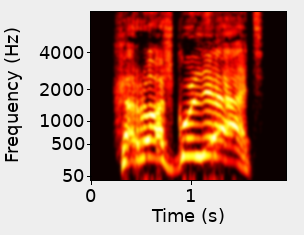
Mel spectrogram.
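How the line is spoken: Yelling over flute noise. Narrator (Russian): заорал Терций, пытаясь перекричать вой флейты

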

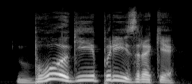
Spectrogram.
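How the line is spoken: Exclaimed. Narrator (Russian): воскликнул Шулер

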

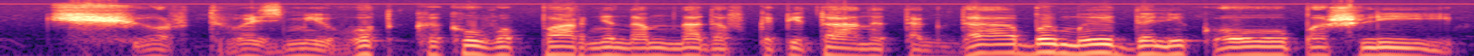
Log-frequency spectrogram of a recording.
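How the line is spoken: Pirate muttering. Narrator (Russian): Только один из пиратов пробормотал

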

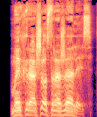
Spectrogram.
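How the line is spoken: Muffled, hollow voice. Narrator (Russian): сказал Ральф, хотя его голос звучал глухо

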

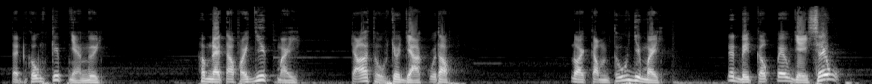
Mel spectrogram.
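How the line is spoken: Angry yell. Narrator (Vietnamese): Gặp lại kẻ thù, A Kim hét lên

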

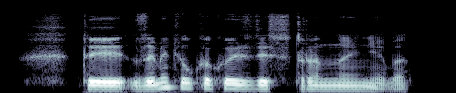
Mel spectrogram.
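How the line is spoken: Quiet question. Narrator (Russian): негромко спросила она

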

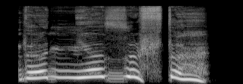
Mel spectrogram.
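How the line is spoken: Hoarse wheeze. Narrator (Russian): прохрипел шизоид

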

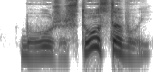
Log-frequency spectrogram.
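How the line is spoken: Frightened breathless exhale. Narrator (Russian): испуганно выдохнул парень

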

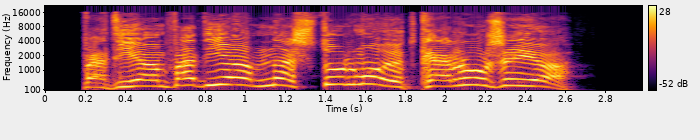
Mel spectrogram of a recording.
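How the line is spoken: Hysterical yelling. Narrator (Russian): Кто так истерично орал

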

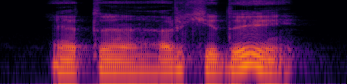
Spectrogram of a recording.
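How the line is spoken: Quiet question. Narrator (Russian): тихо спросил я

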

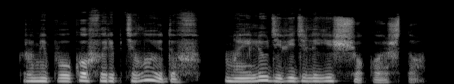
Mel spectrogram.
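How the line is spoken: Quiet. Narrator (Russian): тихо сообщил Воронин

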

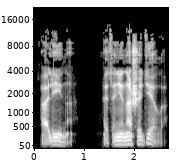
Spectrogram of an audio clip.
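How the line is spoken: Gentle reminder. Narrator (Russian): попытался мягко напомнить мне Алекс

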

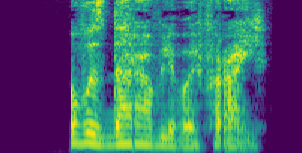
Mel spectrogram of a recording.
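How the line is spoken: Quiet. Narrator (Russian): сказала я тихо

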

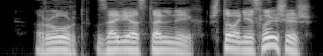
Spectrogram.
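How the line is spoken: Barked. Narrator (Russian): гаркнул Дор

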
